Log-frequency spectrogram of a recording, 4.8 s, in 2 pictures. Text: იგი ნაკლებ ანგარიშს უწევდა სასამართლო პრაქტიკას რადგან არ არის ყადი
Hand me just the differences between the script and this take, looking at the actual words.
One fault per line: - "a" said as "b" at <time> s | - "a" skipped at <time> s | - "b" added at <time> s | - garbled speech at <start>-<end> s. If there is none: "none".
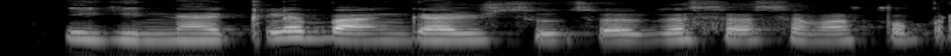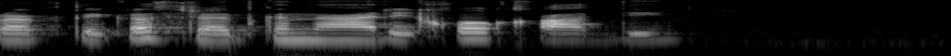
- "არის" said as "იყო" at 3.4 s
